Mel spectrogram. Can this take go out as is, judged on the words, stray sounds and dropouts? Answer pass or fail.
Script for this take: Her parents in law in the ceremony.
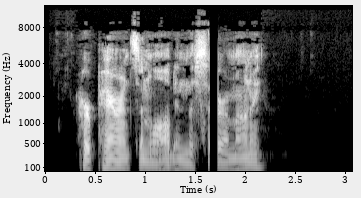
fail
